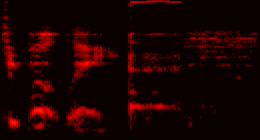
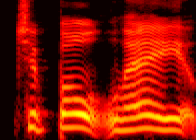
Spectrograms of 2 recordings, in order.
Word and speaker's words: Chipotle: But like Chipotle, like the lei doesn't doesn't sound right. You say Chipotle, it's Chipotle.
